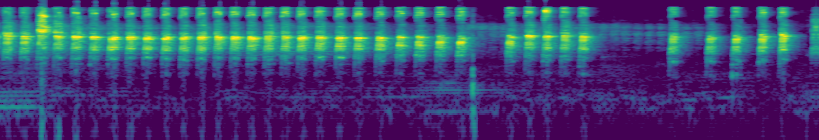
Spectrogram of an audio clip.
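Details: A female lovebird sings with kapas tembak and cucak jenggot phrasing: rapid, regular buzzy chirps about three per second, a brief near-silent break after five seconds, then the chatter resumes in shorter bursts.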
